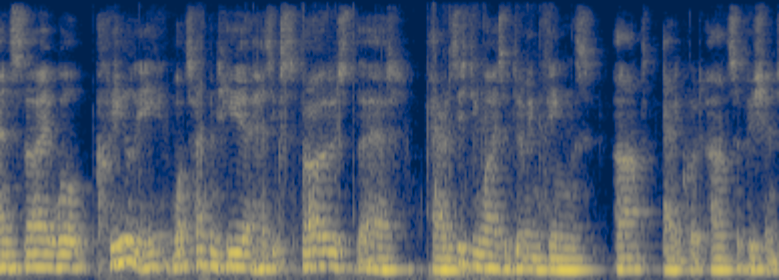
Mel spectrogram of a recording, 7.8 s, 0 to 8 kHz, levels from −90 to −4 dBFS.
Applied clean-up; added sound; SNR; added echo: neural separator model SepFormer DNS4.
